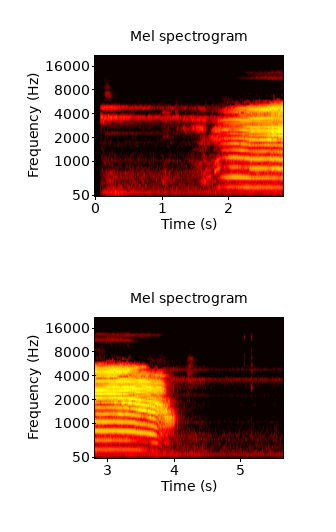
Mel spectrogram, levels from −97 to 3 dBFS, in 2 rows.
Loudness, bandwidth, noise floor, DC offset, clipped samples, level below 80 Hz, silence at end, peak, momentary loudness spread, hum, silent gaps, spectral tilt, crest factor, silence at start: -14 LUFS; 13.5 kHz; -75 dBFS; under 0.1%; under 0.1%; -88 dBFS; 1.65 s; -2 dBFS; 18 LU; none; none; 0.5 dB/octave; 20 dB; 1.9 s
